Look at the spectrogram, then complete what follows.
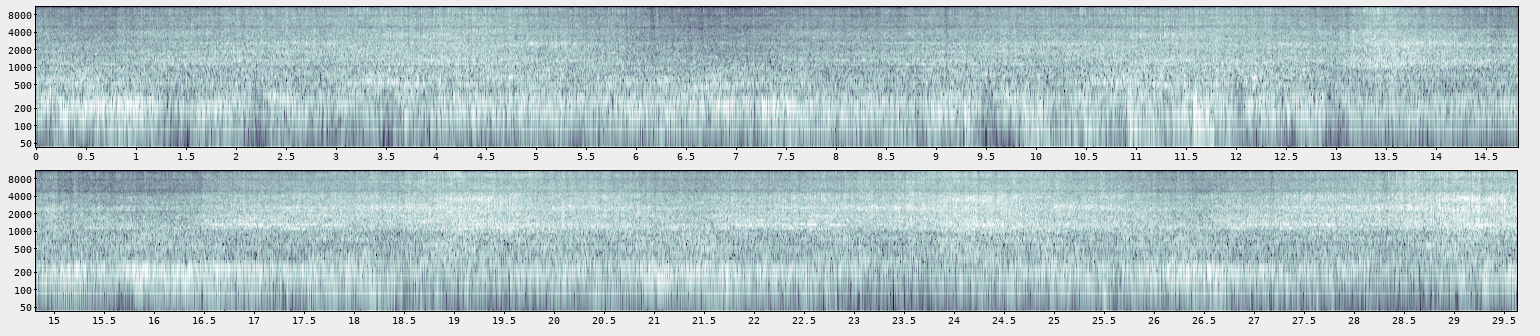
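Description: Prewar Lionel O gauge tinplate train, a small locomotive pulling lithographed passenger cars, running steadily on three-rail track with a motor whir and wheel rattle. It grows louder three times in the second half as the train passes close.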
